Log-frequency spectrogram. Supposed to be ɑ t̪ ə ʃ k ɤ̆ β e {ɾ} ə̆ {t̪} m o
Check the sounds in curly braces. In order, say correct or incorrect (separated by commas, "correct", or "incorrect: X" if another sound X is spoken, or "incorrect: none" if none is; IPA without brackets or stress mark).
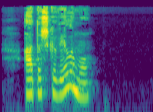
incorrect: l, incorrect: none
